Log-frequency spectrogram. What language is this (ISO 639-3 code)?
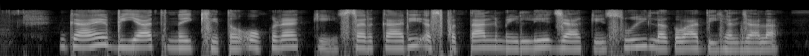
bho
